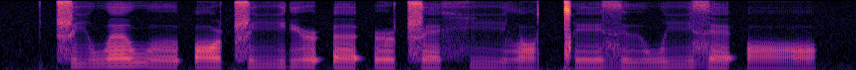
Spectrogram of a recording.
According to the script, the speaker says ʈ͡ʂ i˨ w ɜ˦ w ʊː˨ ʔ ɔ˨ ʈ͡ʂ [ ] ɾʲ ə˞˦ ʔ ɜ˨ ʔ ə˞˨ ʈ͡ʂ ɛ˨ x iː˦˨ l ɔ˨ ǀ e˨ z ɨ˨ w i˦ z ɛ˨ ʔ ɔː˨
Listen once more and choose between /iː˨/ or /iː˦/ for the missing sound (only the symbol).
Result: iː˨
